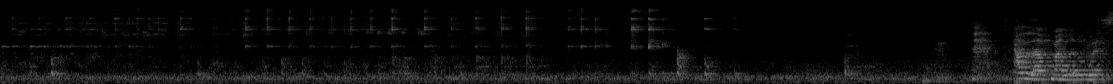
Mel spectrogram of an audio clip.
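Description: A small whisk clinks and taps against a bowl while mixing meatball ingredients, quick light metallic ticks running steadily under a person talking, with a louder scraping flurry near the end.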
